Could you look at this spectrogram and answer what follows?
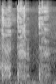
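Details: Child coughing while gaming and talking: three quick, short, sharp coughs in a row, a brief coughing bout.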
